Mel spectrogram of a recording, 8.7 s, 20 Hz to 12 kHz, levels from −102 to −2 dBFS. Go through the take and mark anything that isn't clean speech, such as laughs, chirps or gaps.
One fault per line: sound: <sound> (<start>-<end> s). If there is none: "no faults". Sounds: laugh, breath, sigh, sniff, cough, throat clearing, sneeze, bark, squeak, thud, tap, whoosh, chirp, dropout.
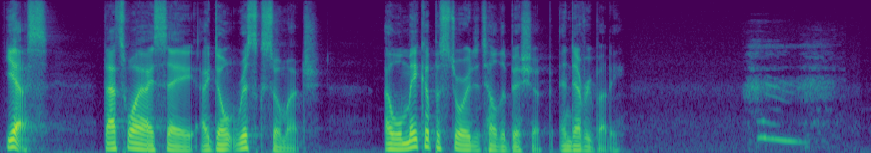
sound: sigh (7.4-8.5 s)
